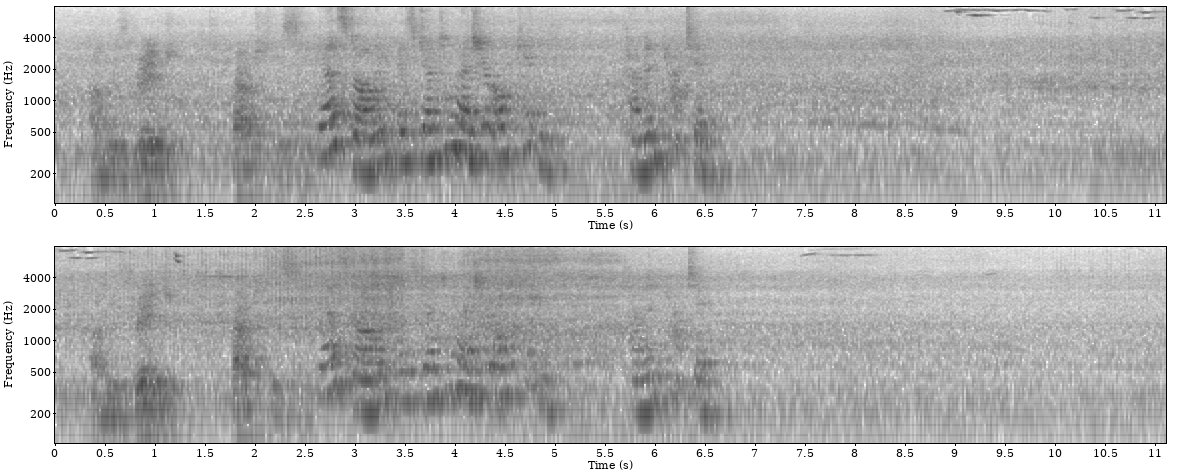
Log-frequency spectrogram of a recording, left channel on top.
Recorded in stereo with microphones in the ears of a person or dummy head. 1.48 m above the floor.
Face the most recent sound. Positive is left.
turn(degrees=85)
